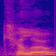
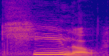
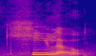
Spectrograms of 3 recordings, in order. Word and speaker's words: kilo: or even kilometer now we don't say Killough we say kilo it's a long e sound so it's kilo kilo all right we're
